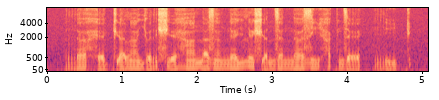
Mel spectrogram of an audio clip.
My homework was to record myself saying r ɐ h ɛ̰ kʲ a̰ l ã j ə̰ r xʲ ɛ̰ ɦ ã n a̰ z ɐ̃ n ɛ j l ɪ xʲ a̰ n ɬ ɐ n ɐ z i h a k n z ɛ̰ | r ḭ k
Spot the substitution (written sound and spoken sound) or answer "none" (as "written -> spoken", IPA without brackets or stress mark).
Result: ɬ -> z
